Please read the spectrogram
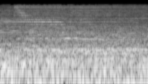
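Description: Experimental synthesizer noise drone: several steady, high, squealing tones held over a dense, rough low rumble, with no beat.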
